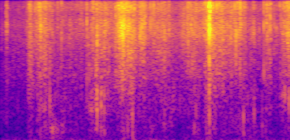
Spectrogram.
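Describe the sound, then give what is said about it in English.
Footsteps crushing crispy frozen leaves on a snowy farm in Oxfordshire: a quiet, steady series of dry crunches and crinkles, one per step. “That's the sound of crispy frozen leaves being crushed beneath my feet.”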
